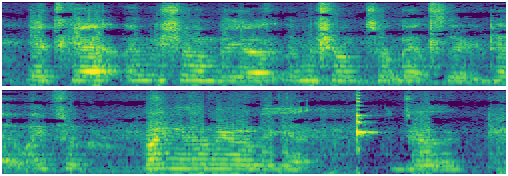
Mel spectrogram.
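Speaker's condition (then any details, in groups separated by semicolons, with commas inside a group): Cerebral palsy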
